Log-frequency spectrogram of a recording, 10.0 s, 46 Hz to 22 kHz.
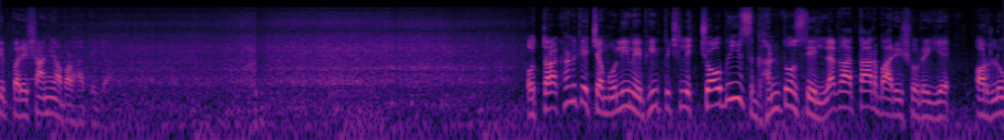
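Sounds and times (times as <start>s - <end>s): river in flood rushing: 0.0s - 5.3s.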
